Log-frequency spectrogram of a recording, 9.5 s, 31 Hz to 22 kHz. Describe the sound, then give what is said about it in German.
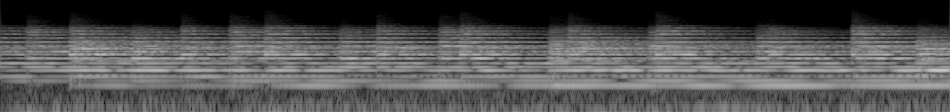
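A large bronze church bell, the Campana Maxima cast in 1338, the oldest dated bell of Cologne, now hanging in Boßler for over 200 years, rings repeatedly in a steady, unhurried rhythm, each loud strike blooming into a rich, humming resonance that overlaps the next. No voices are present. “Durch die Bronzeglocke sind wir also auf mehrfache Weise auch mit Köln verbunden.”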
